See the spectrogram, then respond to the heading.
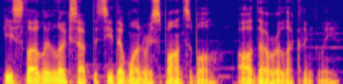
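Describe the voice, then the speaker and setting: A man with a low, dark voice and steady tone reads through a visual novel briskly for a casual livestream, reacting along the way. He sometimes stumbles and giggles through little asides, over background music and a roomy echo.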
